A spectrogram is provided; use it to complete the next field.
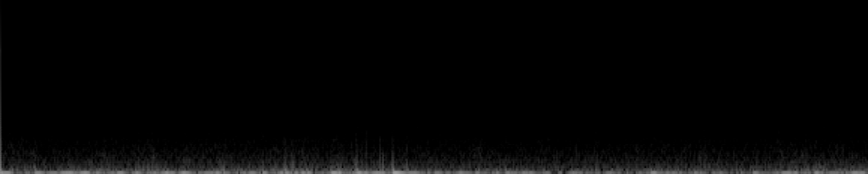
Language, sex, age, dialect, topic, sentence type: Chhattisgarhi, male, 56-60, Eastern, banking, question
